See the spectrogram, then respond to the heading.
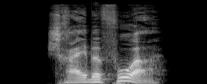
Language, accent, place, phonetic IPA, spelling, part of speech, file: German, Germany, Berlin, [ˌʃʁaɪ̯bə ˈfoːɐ̯], schreibe vor, verb, De-schreibe vor.ogg
- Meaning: inflection of vorschreiben: 1. first-person singular present 2. first/third-person singular subjunctive I 3. singular imperative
